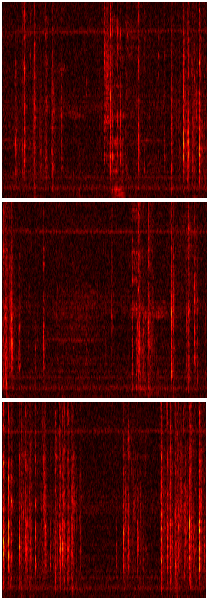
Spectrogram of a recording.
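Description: Keys clack rapidly on a nearby computer keyboard.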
